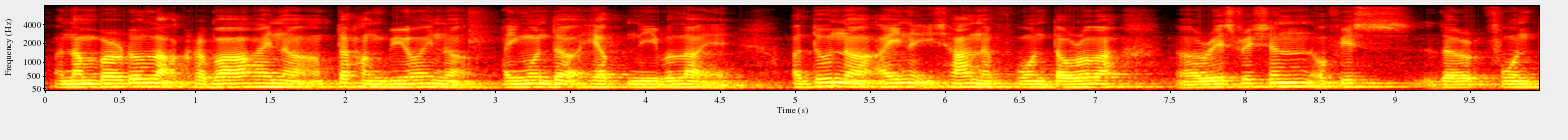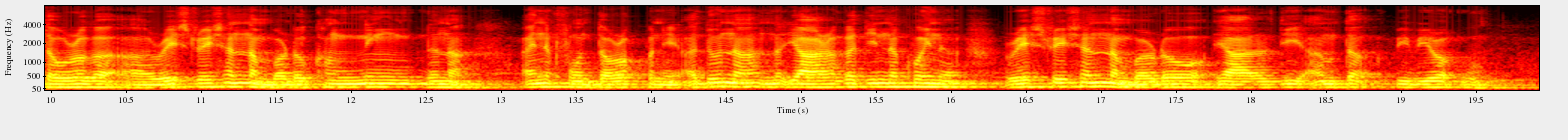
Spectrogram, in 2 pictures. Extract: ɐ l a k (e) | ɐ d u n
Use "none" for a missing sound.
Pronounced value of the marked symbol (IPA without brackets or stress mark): e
